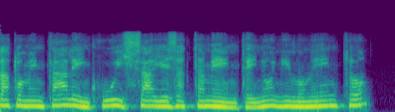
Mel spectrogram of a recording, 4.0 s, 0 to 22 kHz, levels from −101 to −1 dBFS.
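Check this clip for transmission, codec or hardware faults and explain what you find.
One transmission fault is audible in this speech clip: an AMR rate drop. From 2.92 to 3.72 s, just after "sai esattamente in ogni", the speech turns rough, raspy and synthetic, with no gap and no narrowing of the band. The network has switched the AMR-WB codec to a lower rate after a weak radio link, spending bits on error protection instead of on the speech. The raspiness fits a step down from HD Voice at 12.65 kbit/s to 6.6 kbit/s, one of its two lowest rates.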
